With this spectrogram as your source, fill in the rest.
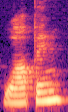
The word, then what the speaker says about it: whopping: So when I'm looking at the IPA for whopping, whopping, you might see an ah. You might see the same in top and whopping, this ah sound, which we think of as ah. But that W shape is going to affect how your ah sounds here. So this is true also in words like wash and water, where the rounding comes from the W, not necessarily because it's spelled with letter O.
